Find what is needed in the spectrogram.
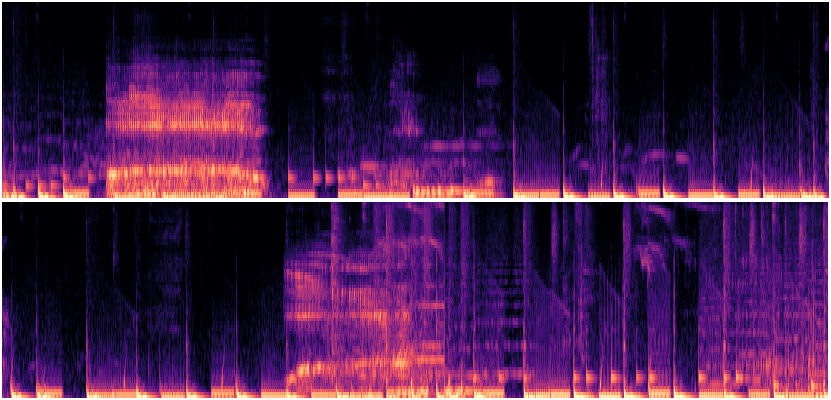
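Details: A string of loud, deep burps from a compilation of TV commercials, with music playing throughout: burping.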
